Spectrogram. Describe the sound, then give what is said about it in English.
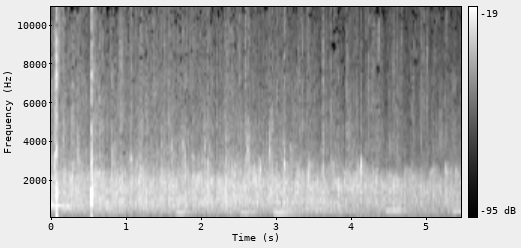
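A church audience applauds for those who made a decision that morning, a steady wash of clapping, dense and sustained throughout, with a couple of sharper claps near the start and faint voices murmuring underneath. “Church, can we give a round of applause to all those who made that decision this morning?”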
